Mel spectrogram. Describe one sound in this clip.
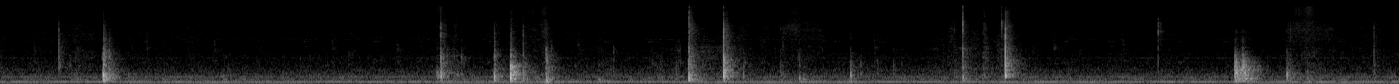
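A cardboard box knocks and scrapes on a table as hands turn it over.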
